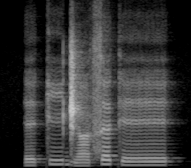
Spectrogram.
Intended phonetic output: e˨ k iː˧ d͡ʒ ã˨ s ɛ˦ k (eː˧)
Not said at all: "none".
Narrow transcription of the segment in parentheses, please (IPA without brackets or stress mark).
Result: eː˧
